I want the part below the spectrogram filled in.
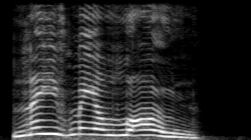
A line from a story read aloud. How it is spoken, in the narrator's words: I yelled at the teacher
